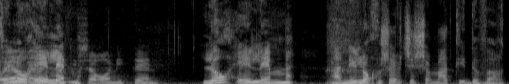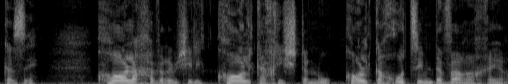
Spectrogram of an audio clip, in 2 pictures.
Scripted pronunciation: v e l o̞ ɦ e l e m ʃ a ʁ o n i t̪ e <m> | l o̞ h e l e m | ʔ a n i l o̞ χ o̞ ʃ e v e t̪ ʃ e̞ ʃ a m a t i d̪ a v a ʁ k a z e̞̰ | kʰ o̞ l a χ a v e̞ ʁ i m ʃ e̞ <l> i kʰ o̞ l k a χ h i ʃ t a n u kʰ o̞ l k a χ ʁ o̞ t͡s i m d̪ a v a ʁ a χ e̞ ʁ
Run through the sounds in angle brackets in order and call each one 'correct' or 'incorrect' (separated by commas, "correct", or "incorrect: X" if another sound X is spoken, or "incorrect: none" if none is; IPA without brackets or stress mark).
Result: incorrect: n, correct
